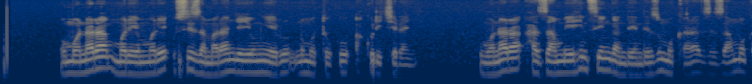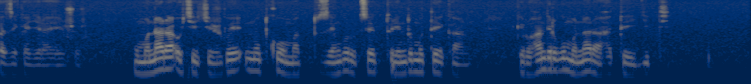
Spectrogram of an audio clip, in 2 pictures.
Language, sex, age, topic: Kinyarwanda, male, 25-35, government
